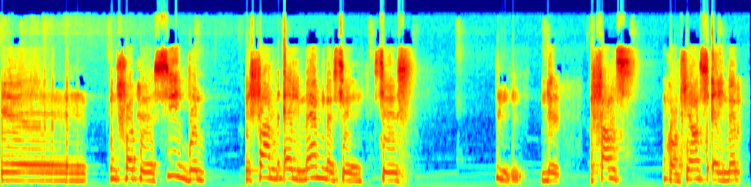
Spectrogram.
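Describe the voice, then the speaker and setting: High-voiced, halting man. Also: faint music behind, poor audio. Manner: halting, searching for words. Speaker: radio guest. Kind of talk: answering questions in a radio discussion.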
